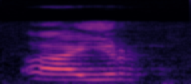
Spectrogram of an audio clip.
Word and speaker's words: аир: стер женский даю справку аир ударение на Первом слоге травянистое болотное растение с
